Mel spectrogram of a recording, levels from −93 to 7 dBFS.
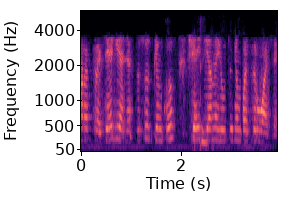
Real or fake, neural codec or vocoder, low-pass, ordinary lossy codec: real; none; 5.4 kHz; AAC, 24 kbps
